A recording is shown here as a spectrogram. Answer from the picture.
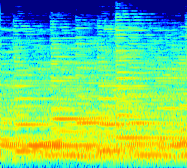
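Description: Piano music, several sustained notes ringing together with new notes struck through it, played on a piano tuned by the entropy tuning method, which the tuner credits with a clearer, sharper sound than traditional tuning.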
